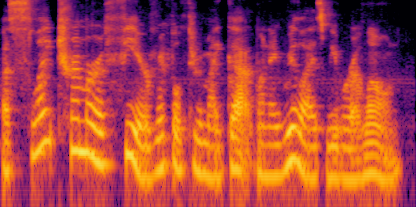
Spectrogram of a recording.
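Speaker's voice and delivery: ordinary delivery, nothing marked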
